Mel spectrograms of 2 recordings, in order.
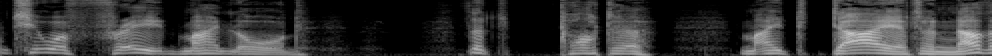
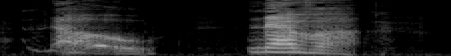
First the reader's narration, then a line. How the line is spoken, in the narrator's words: whispered Malfoy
